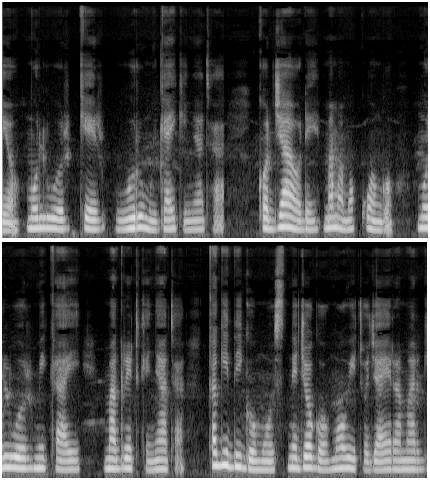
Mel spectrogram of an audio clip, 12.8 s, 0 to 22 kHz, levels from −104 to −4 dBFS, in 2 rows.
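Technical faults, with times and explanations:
3.25–3.32 s and 9.01–9.07 s, AAC frame loss with concealment. Each time a brief smeared, noisy patch replaces the sound. It comes just before "kod jaode mama mokwongo" and again before "ka gidhi go mos". About 43 ms of data is missing each time, which fits a single lost frame. The decoder filled the gap by rebuilding the last good spectrum with scrambled detail. The patch is too short to fade into silence.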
